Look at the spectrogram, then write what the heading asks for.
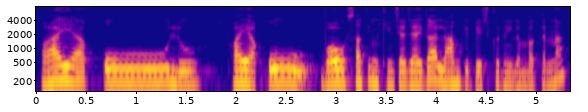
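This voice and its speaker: A woman teaching Quran recitation, slowly drawing out verses and then briskly explaining pronunciation rules. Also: deep voice, steady tone, darkish tone. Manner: slow drawn-out recitation alternating with brisk explanations.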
